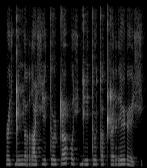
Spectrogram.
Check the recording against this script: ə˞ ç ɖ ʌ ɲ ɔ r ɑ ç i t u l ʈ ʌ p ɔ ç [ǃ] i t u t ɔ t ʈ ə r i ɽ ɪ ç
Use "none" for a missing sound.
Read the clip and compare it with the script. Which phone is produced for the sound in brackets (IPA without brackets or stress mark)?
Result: ɡ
